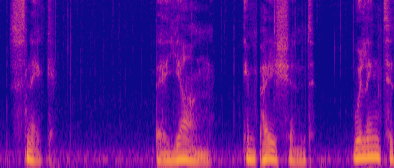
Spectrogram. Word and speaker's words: SNCC: The students organize themselves into the Student Nonviolent Coordinating Committee, SNCC, pronounced SNCC.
